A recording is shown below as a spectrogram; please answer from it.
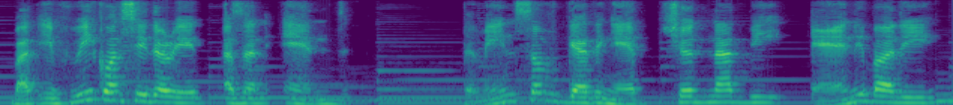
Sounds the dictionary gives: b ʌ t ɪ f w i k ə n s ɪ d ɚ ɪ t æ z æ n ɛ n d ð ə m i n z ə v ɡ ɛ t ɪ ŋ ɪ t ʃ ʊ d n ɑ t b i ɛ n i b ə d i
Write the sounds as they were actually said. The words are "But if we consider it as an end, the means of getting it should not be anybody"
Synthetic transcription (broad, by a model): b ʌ t ɪ f w i k ə n s ɪ d ɚ ɪ t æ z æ n ɛ n d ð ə m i n s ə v ɡ ɛ t ɪ ŋ ɪ t ʃ ʊ d n ɑ t b i ɛ n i b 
